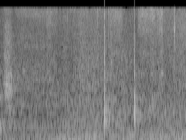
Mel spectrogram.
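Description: Chalk writing on a blackboard: scratchy strokes with two sharp taps a little past the middle, over a steady low hum.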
